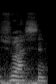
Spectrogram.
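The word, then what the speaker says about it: Joachim: C'est Joachin. Joachin. Voilà. Merci de le dire. Joie chien qui s'écrit J O A C H I M.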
